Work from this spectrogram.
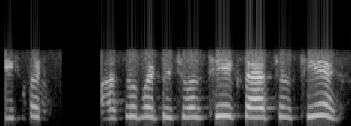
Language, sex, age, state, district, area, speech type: Kashmiri, male, 60+, Jammu and Kashmir, Ganderbal, rural, conversation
